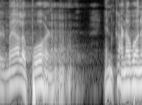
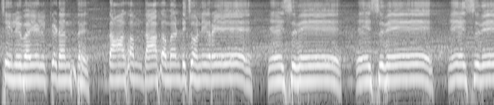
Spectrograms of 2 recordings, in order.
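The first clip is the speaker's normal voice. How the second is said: fervent pleading prayer; 5 semitones higher, 7 dB louder than usual. Real, not acted. Preacher crying to Jesus for a spirit of prayer, fervent pleading. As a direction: chant each plea insistently at full voice.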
